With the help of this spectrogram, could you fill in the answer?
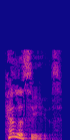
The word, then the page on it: helices: British English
